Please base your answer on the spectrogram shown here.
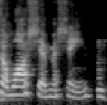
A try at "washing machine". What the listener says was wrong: Yeah, but you're still not saying the G at the end, so it's still washing. It's not even washing. Machine.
